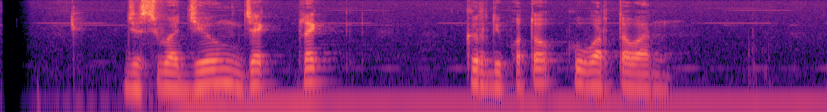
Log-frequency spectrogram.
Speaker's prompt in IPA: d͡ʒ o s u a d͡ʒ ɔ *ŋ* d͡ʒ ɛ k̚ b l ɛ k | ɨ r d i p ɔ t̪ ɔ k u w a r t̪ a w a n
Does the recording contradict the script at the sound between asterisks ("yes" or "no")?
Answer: no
